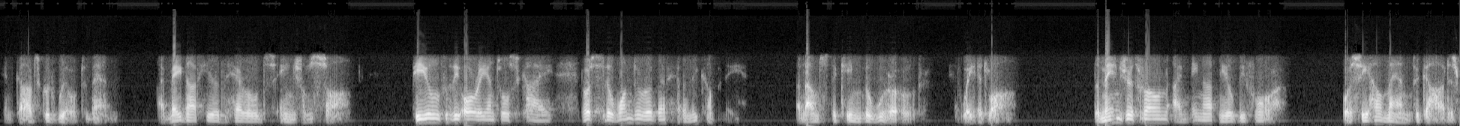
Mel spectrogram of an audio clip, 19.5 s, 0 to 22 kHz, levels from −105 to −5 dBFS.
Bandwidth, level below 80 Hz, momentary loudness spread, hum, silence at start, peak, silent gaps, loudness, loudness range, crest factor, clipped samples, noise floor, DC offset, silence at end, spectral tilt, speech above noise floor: 8.2 kHz; -64 dBFS; 12 LU; none; 0.05 s; -4 dBFS; none; -20 LUFS; 3 LU; 18 dB; under 0.1%; -72 dBFS; under 0.1%; 0 s; -7 dB/octave; 52 dB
